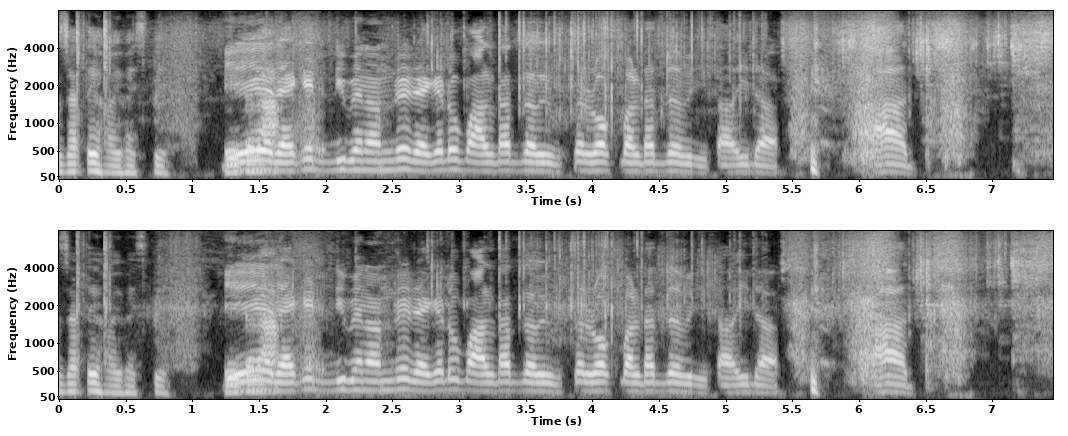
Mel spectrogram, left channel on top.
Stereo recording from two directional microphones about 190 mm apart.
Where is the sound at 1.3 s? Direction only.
40° left (ahead or behind).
